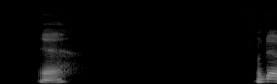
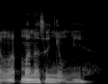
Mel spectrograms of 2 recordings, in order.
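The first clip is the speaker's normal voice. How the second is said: ordinary delivery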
